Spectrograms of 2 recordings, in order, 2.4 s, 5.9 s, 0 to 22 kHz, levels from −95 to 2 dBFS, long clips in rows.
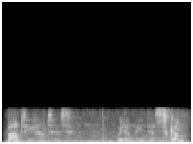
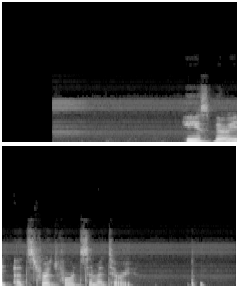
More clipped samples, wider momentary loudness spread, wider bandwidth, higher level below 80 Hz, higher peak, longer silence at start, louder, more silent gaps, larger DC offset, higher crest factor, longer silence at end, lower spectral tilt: neither; second, 13 LU vs 24 LU; second, 5.4 kHz vs 9.2 kHz; first, -40 dBFS vs -62 dBFS; about the same, -2 dBFS vs -4 dBFS; second, 0 s vs 0.65 s; about the same, -22 LUFS vs -21 LUFS; neither; first, 3% vs under 0.1%; about the same, 20 dB vs 22 dB; second, 0 s vs 0.4 s; about the same, -5 dB/octave vs -4.5 dB/octave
